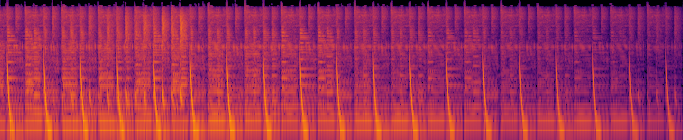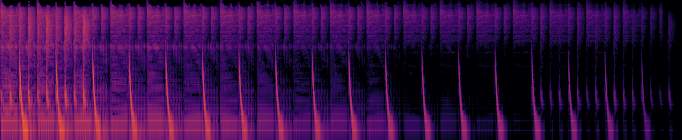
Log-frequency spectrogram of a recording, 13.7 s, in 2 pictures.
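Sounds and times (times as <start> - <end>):
Yamaha QS300 synthesizer music: 0.0 - 7.8.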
